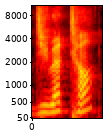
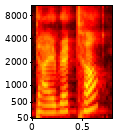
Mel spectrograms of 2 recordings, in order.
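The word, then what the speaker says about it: director: 여러분 발음 갖다 붙여 디렉터 미국 애들이에요. 발음 갖다 붙여 다이렉터 영국 애들이에요. 둘 다 될 수 있다는 걸 아셔야 되겠죠?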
